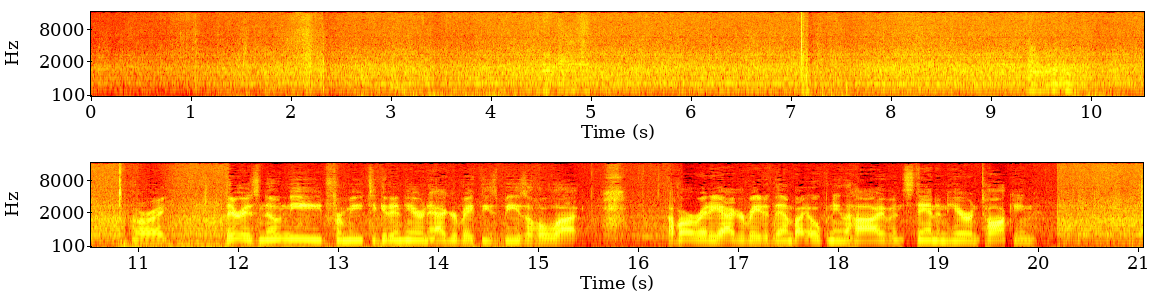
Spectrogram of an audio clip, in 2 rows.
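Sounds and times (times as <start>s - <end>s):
bees buzzing: 0.0s - 21.0s.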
